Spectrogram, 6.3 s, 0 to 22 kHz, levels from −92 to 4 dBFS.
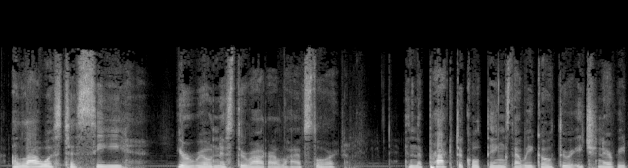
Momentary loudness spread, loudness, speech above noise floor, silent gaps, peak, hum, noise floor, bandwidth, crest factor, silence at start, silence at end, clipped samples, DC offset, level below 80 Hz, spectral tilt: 9 LU; -18 LUFS; 27 dB; none; 0 dBFS; none; -44 dBFS; 16 kHz; 18 dB; 0.1 s; 0 s; under 0.1%; under 0.1%; -40 dBFS; -5.5 dB/octave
